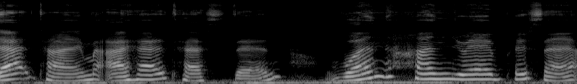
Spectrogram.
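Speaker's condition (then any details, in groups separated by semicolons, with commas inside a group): Bulbar onset ALS; bulbar onset, tongue atrophy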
